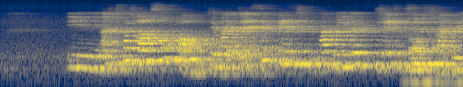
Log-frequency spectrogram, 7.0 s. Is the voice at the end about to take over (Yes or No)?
No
